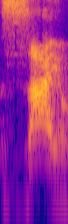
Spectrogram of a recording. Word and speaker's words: Xion: gente boa, molecada, assim, se chama Zion, mas se escreve com X.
